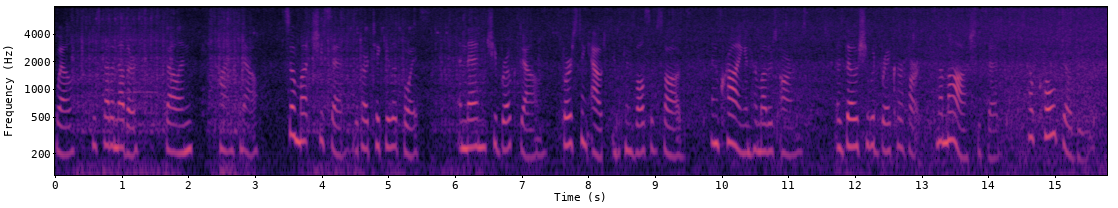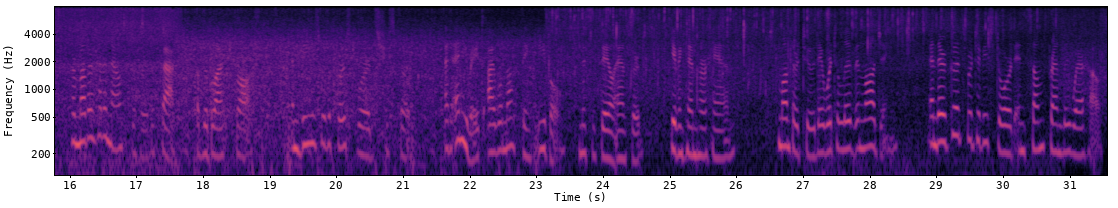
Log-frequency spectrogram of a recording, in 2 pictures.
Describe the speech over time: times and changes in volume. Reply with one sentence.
The talking can be heard from 0.0 to 31.5 s, at a steady volume.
